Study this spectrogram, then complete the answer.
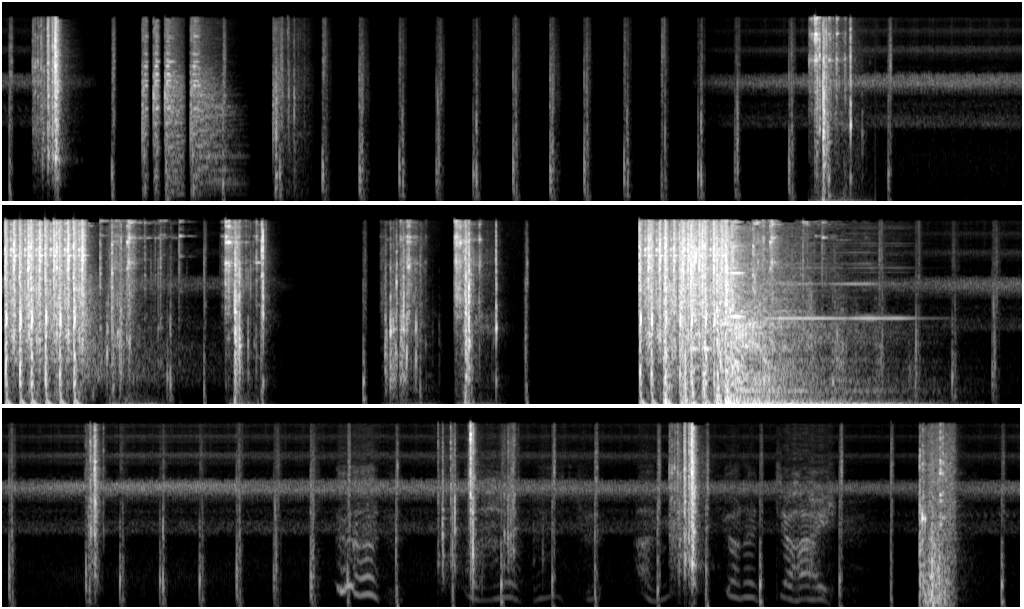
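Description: A rifle magazine clicks out and snaps back in.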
